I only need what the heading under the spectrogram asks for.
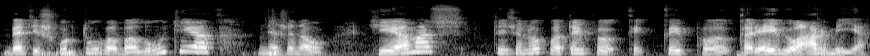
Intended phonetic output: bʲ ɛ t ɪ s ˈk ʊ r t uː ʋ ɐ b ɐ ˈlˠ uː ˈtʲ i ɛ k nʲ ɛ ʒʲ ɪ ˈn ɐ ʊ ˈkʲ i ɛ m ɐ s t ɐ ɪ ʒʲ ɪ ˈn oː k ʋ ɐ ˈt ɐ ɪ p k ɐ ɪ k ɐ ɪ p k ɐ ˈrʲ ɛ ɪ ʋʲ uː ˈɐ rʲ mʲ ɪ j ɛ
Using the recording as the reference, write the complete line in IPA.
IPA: bʲ ɛ t ɪ ʃ ˈk ʊ r t uː ʋ ɐ b ɐ ˈlˠ uː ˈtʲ i ɛ k nʲ ɛ ʒʲ ɪ ˈn ɐ ʊ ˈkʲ i ɛ m ɐ s t ɐ ɪ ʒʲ ɪ ˈn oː k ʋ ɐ ˈt ɐ ɪ p k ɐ ɪ k ɐ ɪ p k ɐ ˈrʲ ɛ ɪ ʋʲ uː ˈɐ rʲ mʲ ɪ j ɛ

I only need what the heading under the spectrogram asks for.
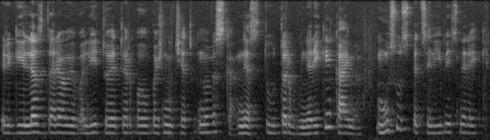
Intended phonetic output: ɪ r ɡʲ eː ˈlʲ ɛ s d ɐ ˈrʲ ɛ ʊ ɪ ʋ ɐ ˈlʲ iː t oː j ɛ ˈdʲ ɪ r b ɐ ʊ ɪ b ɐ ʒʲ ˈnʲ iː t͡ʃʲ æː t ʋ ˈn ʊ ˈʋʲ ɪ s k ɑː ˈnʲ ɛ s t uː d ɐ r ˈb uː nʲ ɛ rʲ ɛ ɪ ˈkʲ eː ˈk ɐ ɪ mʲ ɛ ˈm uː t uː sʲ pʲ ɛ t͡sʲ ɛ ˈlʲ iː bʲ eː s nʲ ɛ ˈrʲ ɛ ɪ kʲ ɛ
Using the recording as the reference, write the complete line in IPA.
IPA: ɪ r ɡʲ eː ˈlʲ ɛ s d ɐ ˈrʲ ɛ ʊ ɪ ʋ ɐ ˈlʲ iː t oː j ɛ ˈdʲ ɪ r b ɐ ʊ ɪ b ɐ ʒʲ ˈnʲ iː t͡ʃʲ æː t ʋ ˈn ʊ ˈʋʲ ɪ s k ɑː ˈnʲ ɛ s t uː d ɐ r ˈb uː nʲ ɛ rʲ ɛ ɪ ˈkʲ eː ˈk ɐ ɪ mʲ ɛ ˈm uː s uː sʲ pʲ ɛ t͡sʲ ɛ ˈlʲ iː bʲ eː s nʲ ɛ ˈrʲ ɛ ɪ kʲ ɛ

